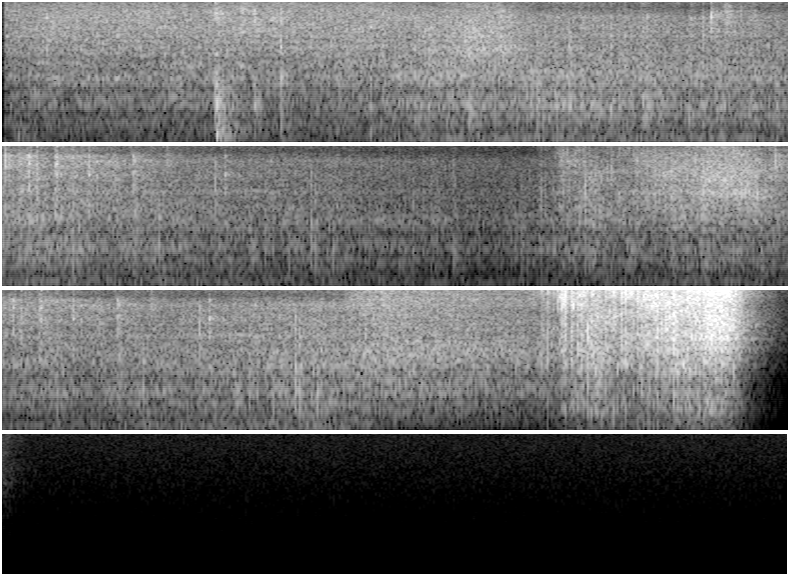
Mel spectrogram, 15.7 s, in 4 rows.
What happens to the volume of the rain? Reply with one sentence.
The volume of the rain goes down, then up.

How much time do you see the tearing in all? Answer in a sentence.
The tearing can be heard for 4 seconds in total.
